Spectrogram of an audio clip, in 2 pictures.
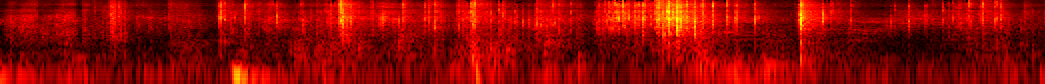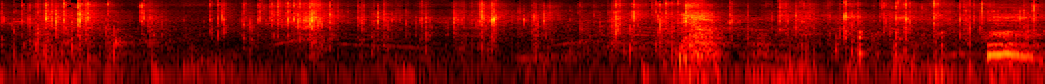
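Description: Hockey card pack wrapper crinkling and tearing as it is handled and ripped open by hand, in irregular crackles that are loudest about three seconds in, with a low knock just after the first second.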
